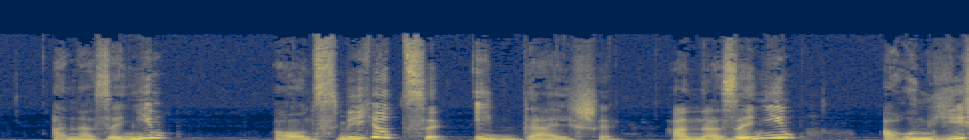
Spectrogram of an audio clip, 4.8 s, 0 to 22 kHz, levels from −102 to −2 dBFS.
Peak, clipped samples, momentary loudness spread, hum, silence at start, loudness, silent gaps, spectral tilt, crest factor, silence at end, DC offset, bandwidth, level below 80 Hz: -4 dBFS; under 0.1%; 11 LU; none; 0.25 s; -24 LUFS; none; -4.5 dB/octave; 20 dB; 0 s; under 0.1%; 17 kHz; -60 dBFS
